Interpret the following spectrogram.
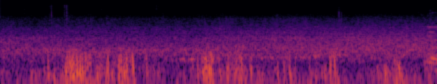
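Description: Wind buffeting the microphone: a low, gusting noise that swells about a second in and again around two seconds.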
